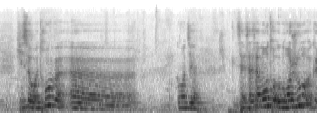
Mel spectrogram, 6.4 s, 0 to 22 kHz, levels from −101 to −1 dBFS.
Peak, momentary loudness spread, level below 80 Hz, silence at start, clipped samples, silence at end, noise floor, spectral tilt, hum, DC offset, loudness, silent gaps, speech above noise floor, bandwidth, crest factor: -8 dBFS; 19 LU; -52 dBFS; 0.05 s; under 0.1%; 0 s; -51 dBFS; -7.5 dB/octave; none; under 0.1%; -24 LUFS; none; 27 dB; 12.5 kHz; 18 dB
